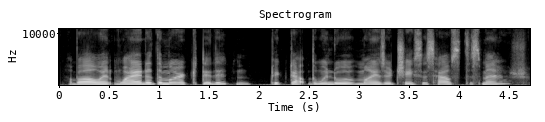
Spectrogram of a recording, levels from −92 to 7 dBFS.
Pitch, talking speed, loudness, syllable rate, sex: 220 Hz, 255 wpm, -18 LUFS, 5.9 syllables/s, female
